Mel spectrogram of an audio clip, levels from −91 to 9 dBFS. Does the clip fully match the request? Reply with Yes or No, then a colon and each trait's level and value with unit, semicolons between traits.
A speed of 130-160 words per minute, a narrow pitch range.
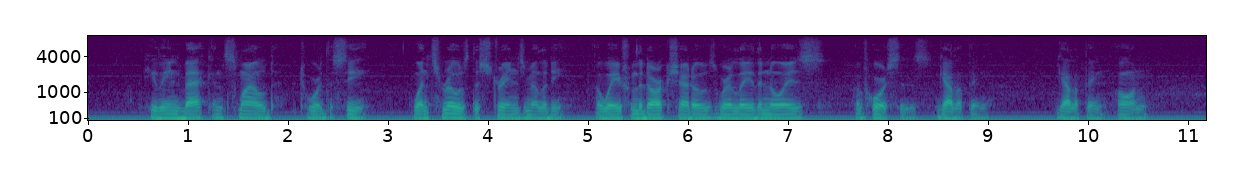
Yes: average, 145 wpm; narrow, 1.2 semitones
